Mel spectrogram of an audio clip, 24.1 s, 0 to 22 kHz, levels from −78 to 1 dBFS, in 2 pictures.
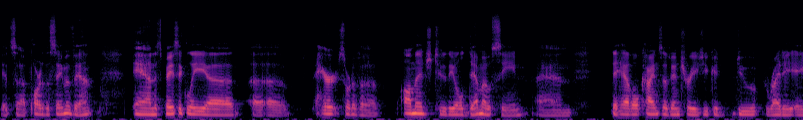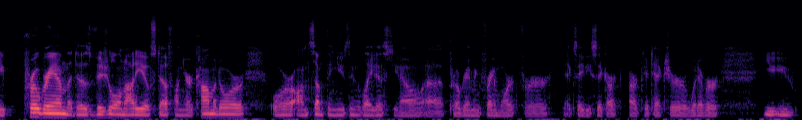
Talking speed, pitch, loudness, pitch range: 160 wpm, 95 Hz, -35 LUFS, 85-105 Hz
